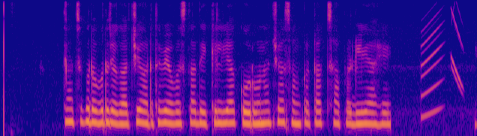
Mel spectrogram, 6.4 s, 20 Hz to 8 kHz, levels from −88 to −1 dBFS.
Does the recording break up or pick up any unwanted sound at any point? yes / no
yes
